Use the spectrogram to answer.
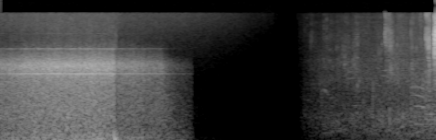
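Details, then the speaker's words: Simulation of tinnitus, ringing in the ears: steady high-pitched tones over loud surf-like noise, then silence. "Most of us have had it. It's that annoying ringing in your ears you get after a night out or a gig."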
